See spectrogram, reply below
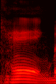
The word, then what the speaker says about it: Qeng: But we've got a version of Stark Tower in the background that has the word Kang, but it's spelled Q-E-N-G.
